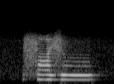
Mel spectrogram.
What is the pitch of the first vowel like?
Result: high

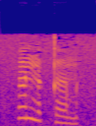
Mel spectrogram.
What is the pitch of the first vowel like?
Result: high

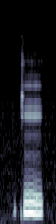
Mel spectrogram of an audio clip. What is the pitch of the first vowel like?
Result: low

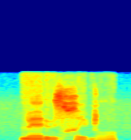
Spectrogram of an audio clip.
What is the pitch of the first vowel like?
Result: high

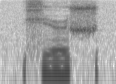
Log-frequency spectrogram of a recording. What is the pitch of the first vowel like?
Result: high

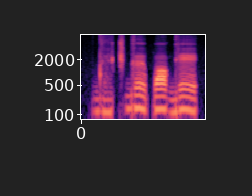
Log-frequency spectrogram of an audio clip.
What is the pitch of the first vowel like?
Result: low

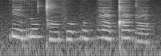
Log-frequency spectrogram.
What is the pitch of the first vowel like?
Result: falling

